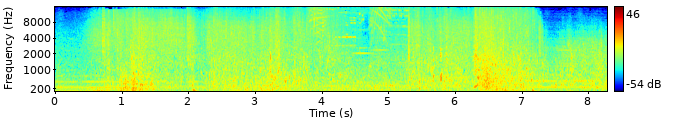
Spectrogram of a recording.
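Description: A swimmer splashes through water.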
